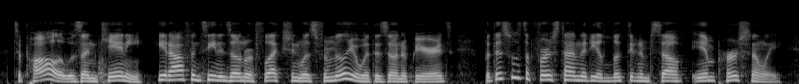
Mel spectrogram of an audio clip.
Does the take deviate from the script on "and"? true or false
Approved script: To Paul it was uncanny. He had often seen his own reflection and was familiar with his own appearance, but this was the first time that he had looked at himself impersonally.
true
